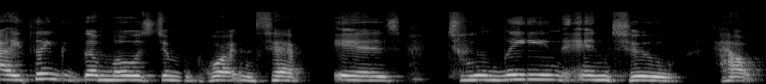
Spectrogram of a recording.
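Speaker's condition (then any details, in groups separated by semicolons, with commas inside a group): Amyotrophic lateral sclerosis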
